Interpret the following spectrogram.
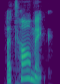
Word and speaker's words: atom: correctly we say Atomic we actually pronounce the T atomic why what is so wrong with our brains how do you you know what I mean Atomic atom we should be pronouncing this a atom but no we pronounce it Adam and then this one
